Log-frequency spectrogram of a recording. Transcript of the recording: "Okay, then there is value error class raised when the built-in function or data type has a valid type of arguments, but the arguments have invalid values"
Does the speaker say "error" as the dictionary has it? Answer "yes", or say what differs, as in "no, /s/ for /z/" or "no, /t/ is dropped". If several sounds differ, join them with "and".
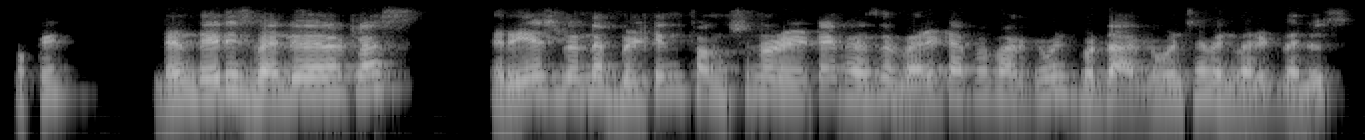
no, /l/ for /ɹ/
